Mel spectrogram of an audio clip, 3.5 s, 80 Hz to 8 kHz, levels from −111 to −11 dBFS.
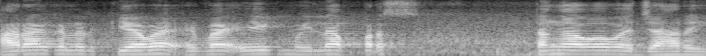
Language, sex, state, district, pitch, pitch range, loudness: Hindi, male, Uttar Pradesh, Varanasi, 150 Hz, 145-150 Hz, -17 LUFS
